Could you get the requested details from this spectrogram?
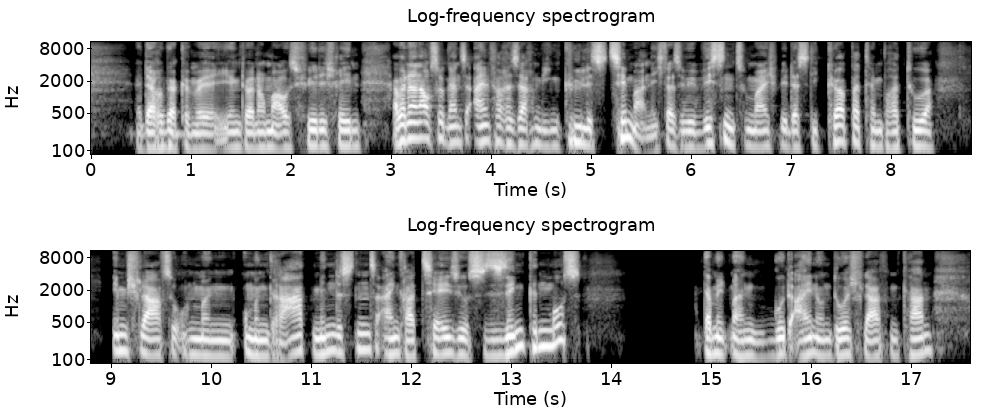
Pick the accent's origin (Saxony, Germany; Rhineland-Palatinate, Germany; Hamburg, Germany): Rhineland-Palatinate, Germany; ich komme ja auch aus einer Weinfamilie, also ich komme aus der Pfalz, mein Urgroßvater war Winzer.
